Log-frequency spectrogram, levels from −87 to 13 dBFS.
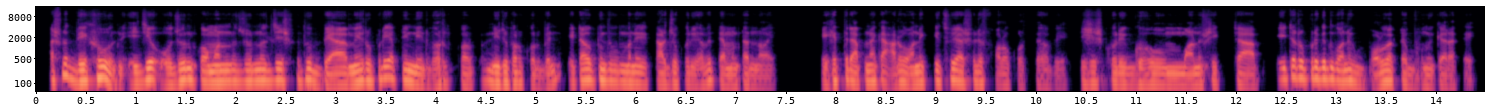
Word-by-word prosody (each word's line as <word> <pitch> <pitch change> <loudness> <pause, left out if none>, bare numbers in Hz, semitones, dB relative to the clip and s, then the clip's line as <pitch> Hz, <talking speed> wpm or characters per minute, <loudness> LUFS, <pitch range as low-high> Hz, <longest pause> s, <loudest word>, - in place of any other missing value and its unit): আসলে 180 - +1
দেখুন, 125 - +6 0.2
এই 105 - +2
যে 135 - +8 0.2
ওজন 125 +8 +4
কমানোর 115 +1 +4
জন্য 120 +1 +3
যে 130 - +4
শুধু 125 +2 -2 0.2
ব্যায়ামের 95 +5 +3
উপরেই 145 +6 +1
আপনি 125 - -1
নির্ভর 90 +1 -2 0.2
কর 95 - -4 0.3
নির্ভর 105 0 +2
করবেন, 80 -4 -5 0.2
এটাও 125 +1 +2
কিন্তু 120 -2 +2
মানে 105 -1 +2 0.2
কার্যকরী 100 0 -4
হবে, 110 - -2
তেমনটা 90 0 -3
নয়। 80 +1 -10 0.5
এক্ষেত্রে - - -2
আপনাকে 115 0 -1
আরো 110 - -1
অনেক 105 0 +1
কিছুই 120 +3 0
আসলে 105 0 -4
ফলো 95 -1 -8
করতে - - -16
হবে। 80 0 -14 0.2
বিশেষ 100 +1 -5
করে 100 -1 -1 0.2
ঘুম, 95 +1 -1 0.2
মানসিক 95 +1 -3 0.2
চাপ, 90 -2 -2 0.2
এইটার 150 +3 +2
উপরে 140 +2 +2
কিন্তুক 140 -2 +3
অনেক 125 - +3 0.2
বড় - - -1
একটা 100 - -7
ভূমিকা 85 0 -6
রাখে। - - -13
105 Hz, 185 wpm, -20 LUFS, 95-120 Hz, 0.5 s, যে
